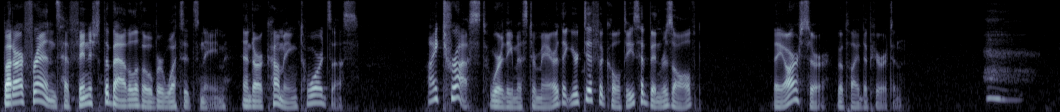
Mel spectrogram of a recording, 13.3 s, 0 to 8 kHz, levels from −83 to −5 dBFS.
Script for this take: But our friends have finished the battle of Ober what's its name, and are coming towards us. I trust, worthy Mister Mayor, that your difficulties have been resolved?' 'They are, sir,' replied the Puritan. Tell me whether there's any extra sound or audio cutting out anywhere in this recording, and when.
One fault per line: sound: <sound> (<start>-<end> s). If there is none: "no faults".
sound: sigh (12.3-13.0 s)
